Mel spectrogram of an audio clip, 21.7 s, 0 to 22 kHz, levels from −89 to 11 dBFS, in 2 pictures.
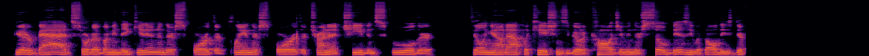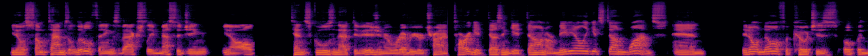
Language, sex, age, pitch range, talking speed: English, male, 40-59, 100-125 Hz, 225 wpm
